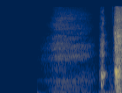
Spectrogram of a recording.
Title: Human Sounds » Sneeze Female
